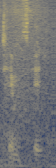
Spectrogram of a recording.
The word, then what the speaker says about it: Timsky: So I'd be quick to point out the dot that suggests that the I is separate, but B into this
